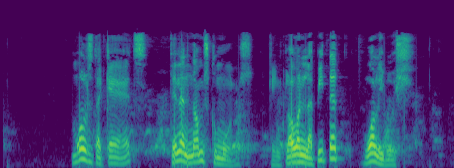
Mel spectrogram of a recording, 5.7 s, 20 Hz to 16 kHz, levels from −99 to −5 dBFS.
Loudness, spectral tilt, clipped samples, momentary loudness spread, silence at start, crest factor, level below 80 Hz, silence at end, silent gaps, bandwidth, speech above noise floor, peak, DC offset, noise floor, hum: -28 LUFS; -4.5 dB/octave; under 0.1%; 14 LU; 0.9 s; 20 dB; -62 dBFS; 0.55 s; none; 8 kHz; 59 dB; -10 dBFS; under 0.1%; -86 dBFS; none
